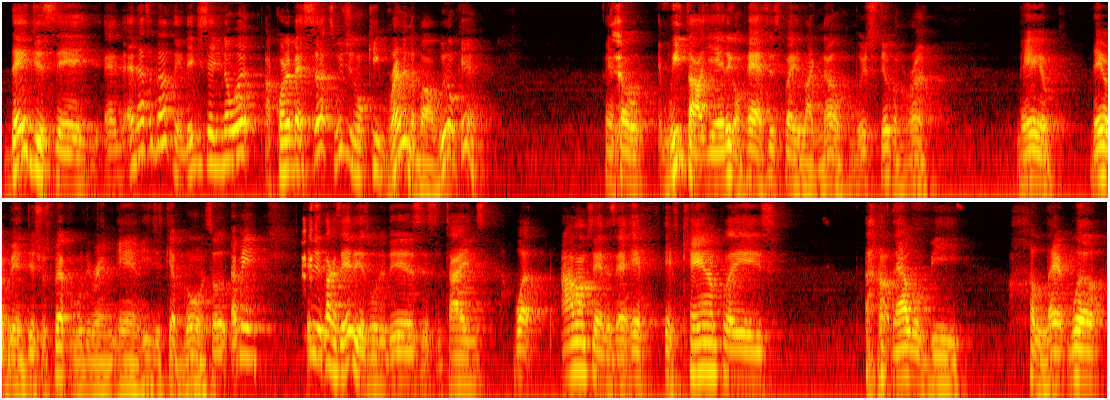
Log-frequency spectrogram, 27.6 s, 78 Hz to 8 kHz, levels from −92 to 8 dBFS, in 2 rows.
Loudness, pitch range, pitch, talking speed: -25 LUFS, 95-130 Hz, 110 Hz, 190 wpm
